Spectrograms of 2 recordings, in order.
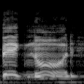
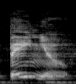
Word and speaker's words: Begnaud: It's not Begnaud, it's pronounced Baigno. The D? It's silent.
